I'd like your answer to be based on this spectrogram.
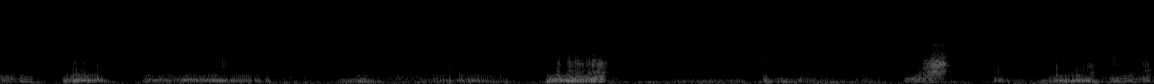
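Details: Baby with soft rattling snores on each breath, roughly 12 breaths a minute, in a quiet room; infant snoring.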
